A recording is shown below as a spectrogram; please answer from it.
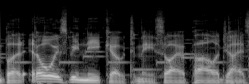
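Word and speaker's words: Neko: Strictly speaking, it's Neos as in Neco, Japanese for cat. Appreciate uh those of you for sending me straight on that pronunciation, but it'll always be Nico to me, so I apologize in advance.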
